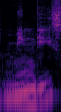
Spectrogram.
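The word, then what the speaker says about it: Menzies: Scottish Z is pronounced like a G. So it's Mingies?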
